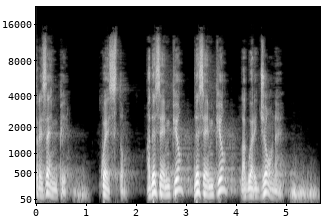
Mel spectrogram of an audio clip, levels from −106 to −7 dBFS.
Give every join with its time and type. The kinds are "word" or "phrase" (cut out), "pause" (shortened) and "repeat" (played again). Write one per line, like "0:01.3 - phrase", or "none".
0:01.3 - word
0:03.2 - repeat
